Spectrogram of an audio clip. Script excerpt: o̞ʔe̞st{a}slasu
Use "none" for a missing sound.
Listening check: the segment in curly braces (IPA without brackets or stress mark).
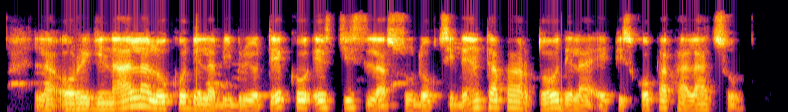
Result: i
